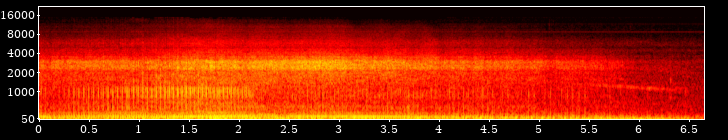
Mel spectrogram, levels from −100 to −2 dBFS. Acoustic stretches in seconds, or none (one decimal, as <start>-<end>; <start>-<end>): 0.0-0.9; 1.8-3.1; 4.0-6.7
